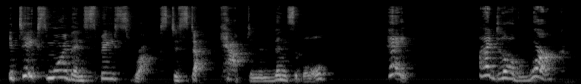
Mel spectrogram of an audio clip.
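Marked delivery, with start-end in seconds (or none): 3.8-5.7 high indignant sidekick; dog sidekick voice. Acted. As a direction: complain like a cartoon dog. Dog Comet protests.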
